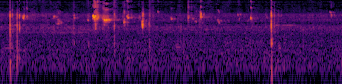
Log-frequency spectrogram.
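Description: Basketball play on an outdoor court: scattered sharp thuds of the ball bouncing and striking, the loudest about four seconds in, with a few brief high-pitched squeaks around the middle.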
